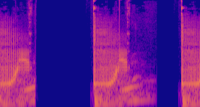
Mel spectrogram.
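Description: A short edited-in sound clip looped over and over, about once a second. Each repeat is a half-second burst with a pitch that slides upward, cut off sharply into silence before the next one starts.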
